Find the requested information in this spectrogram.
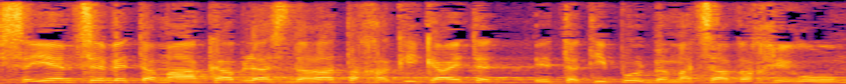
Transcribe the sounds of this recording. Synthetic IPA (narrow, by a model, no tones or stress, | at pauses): saje̞mt͡se̞vet̪hamaːkavleasd̪aʁat̪haχakika | et̪at̪ipulbe̞mat͡savaχiʁum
